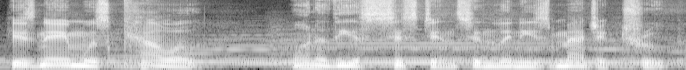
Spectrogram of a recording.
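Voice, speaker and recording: An actor playing a stern, composed chief justice in a game cutscene, measured and commanding. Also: male voice, fairly low pitch, expressive, natural voice. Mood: grave. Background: music score.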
